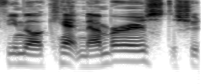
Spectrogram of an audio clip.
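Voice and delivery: ordinary delivery

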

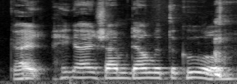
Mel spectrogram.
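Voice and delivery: put-on American accent, Eastern European underneath. Imitating Tommy Wiseau: Eastern European accent trying to sound American. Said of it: "Eastern European accent, maybe, and, like, trying to sound American".

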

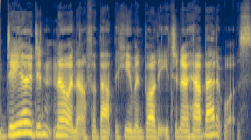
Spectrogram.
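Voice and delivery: ordinary delivery, nothing marked

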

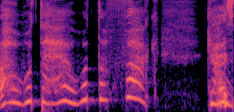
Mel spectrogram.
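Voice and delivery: mock shrill, frantic, high-pitched panicked scream. Retelling how an actor reacted to meat drifting onto him, imitating a panicked scream. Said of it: "and he's like screaming".

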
